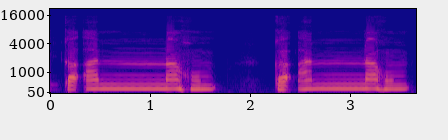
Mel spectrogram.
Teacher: کأن، نون میں شدت ہے، یہاں پہ غنہ کریں گے۔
